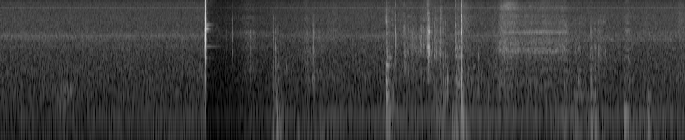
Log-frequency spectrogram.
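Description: Handling noises: one sharp click about two seconds in, then several lighter clicks and taps, over a faint steady hum.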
